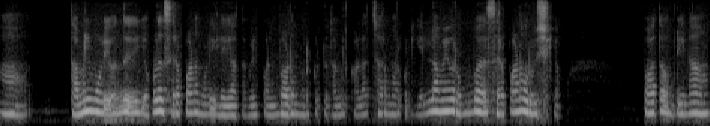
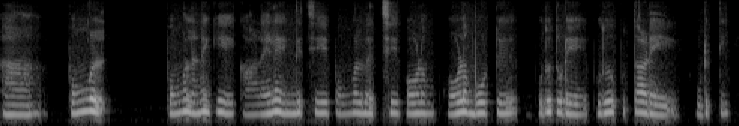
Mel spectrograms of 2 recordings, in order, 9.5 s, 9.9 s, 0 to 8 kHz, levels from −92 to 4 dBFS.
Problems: constant background noise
